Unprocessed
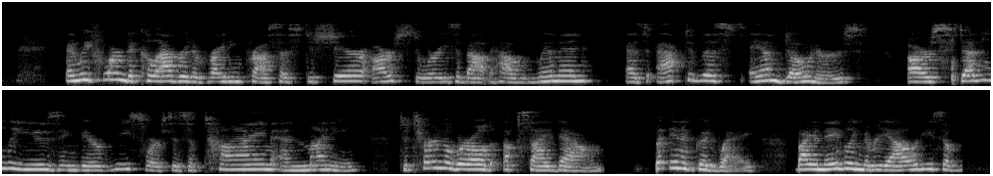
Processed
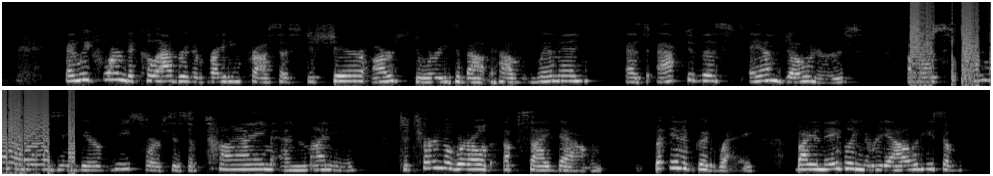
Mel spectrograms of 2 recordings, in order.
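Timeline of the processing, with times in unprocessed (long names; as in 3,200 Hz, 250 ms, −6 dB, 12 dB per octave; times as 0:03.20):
0:03.33–0:05.11: spectral tilt −3.5 dB per octave
0:09.08–0:10.68: wrap-around overflow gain 17.5 dB
whole clip: mains-hum notches 50/100/150/200/250 Hz; reverb reduction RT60 0.52 s; transient designer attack +1 dB, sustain −8 dB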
